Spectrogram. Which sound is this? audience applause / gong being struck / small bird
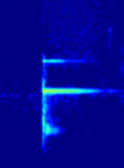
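gong being struck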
